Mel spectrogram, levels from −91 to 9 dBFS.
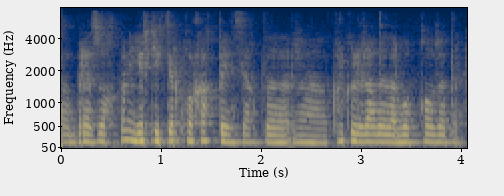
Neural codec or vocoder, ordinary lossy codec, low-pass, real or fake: none; none; 7.2 kHz; real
